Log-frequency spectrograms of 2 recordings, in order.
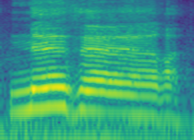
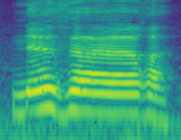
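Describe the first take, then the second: Both takes have the same delivery.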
